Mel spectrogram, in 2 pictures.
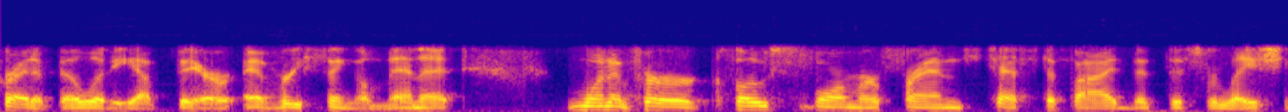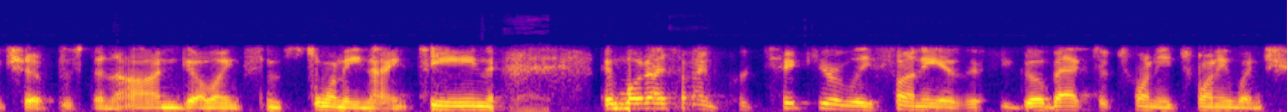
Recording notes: By phone for the full hour.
